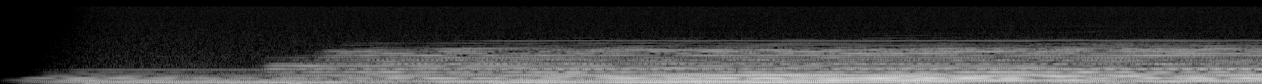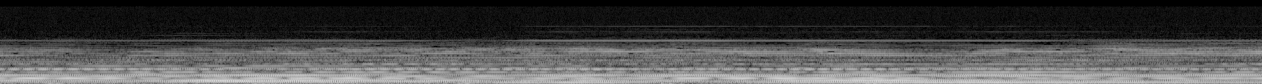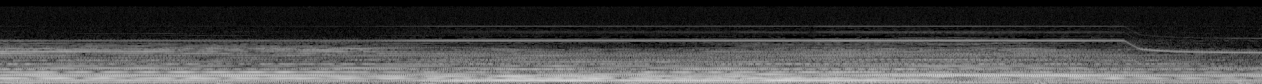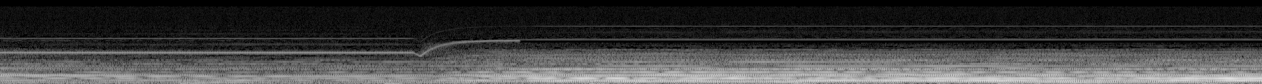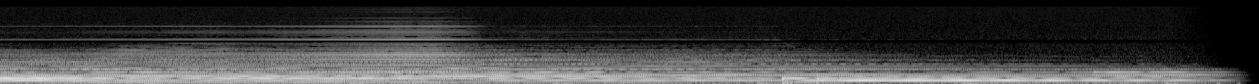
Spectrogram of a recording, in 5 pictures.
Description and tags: aeolian guitar played with hair drier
